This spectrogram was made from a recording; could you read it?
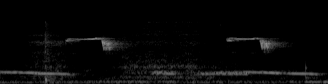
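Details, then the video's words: Bar-winged prinia lure call, used to draw birds in for catching breeding stock: a bright whistled note followed by a sharp downward-sweeping chip, given twice, over a steady low hum-like tone. "SUARA PIKAT PRENJAK TANPA ZONK"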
